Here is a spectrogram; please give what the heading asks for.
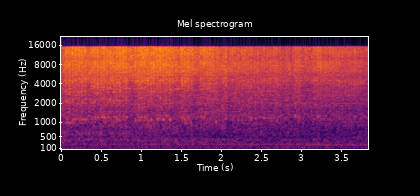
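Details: BMW E46 ZHP idling with a funny engine-bay noise, recorded from the engine, under the car and back to the exhaust: rhythmic ticking chatter about four per second over heavy hiss; abnormal engine noise at idle, cause unclear.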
